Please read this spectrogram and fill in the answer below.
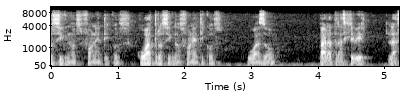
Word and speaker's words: oiseau: vemos que se transcribe oiseau, tenemos una facilidad para pronunciarlo, ¿no? Son 4 fonemas, entonces, 4 fonemas articulados.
